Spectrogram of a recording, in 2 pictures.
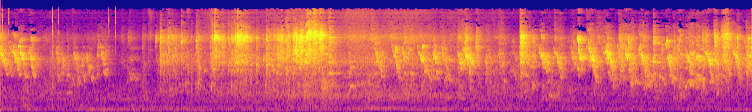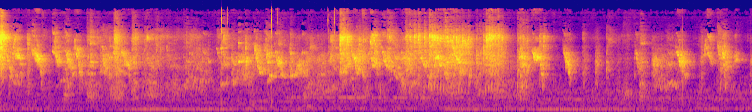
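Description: Budgerigar chattering: a continuous warble of rapid chirps and squawks, with a short lull about two seconds in and a quieter stretch near the end.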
